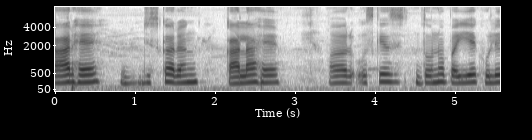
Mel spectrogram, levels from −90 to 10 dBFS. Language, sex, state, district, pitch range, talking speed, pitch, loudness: Hindi, female, Punjab, Fazilka, 205-225 Hz, 105 wpm, 215 Hz, -18 LUFS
